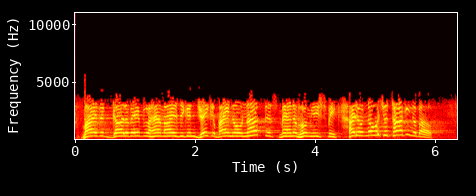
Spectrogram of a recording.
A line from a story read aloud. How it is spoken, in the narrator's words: he cried out desperately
